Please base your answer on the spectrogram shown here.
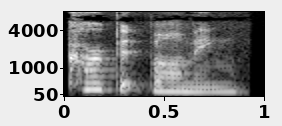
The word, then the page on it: carpet bombing: American English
